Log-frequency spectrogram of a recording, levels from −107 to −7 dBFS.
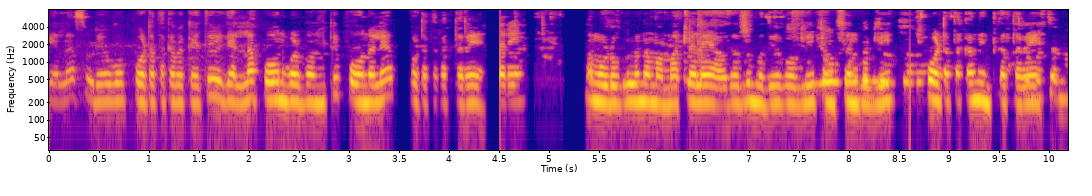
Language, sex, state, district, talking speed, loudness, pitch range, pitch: Kannada, female, Karnataka, Mysore, 120 wpm, -22 LUFS, 200-230 Hz, 210 Hz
